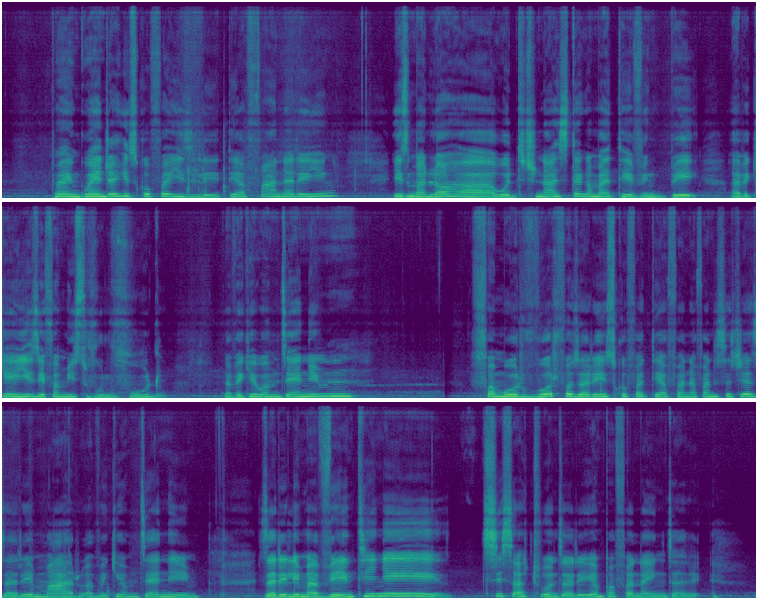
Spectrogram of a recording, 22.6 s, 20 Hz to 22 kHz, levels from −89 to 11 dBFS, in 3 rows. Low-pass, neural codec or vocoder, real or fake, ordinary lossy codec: none; vocoder, 48 kHz, 128 mel bands, Vocos; fake; none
